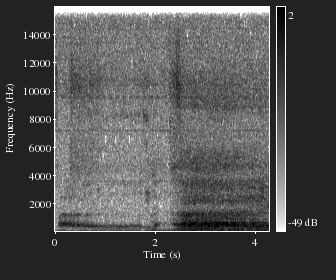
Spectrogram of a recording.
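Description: Male chanting of Arabic devotional verses in long held notes, a quieter phrase that swells louder about two seconds in.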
